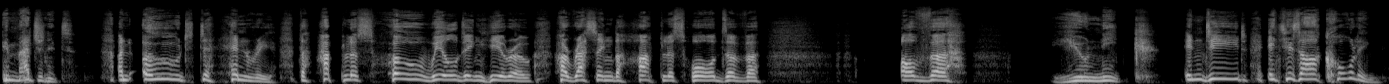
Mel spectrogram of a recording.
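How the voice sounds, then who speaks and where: An actor voicing a vain, florid wandering poet-musician, theatrical and grandiloquent, in a medieval video game. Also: male voice, sits high, animated, slow, fairly bright tone, dry recording, studio quality, heavily acted. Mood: grandiose. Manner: flowery, grandiloquent, melodramatic.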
